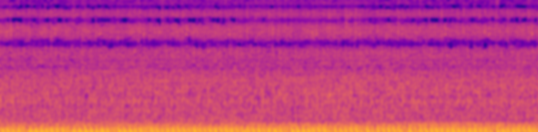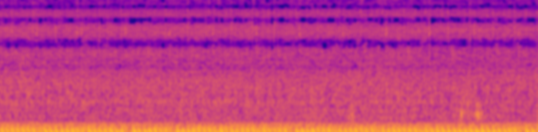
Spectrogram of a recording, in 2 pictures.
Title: Vacuum rough idle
